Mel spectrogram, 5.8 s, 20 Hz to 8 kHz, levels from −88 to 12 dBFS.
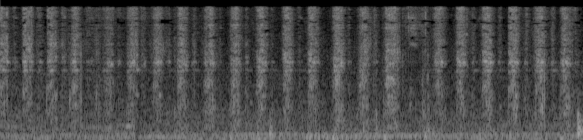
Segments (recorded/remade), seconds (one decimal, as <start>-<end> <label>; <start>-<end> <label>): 0.0-0.9 recorded; 0.9-1.7 remade; 1.7-3.9 recorded; 3.9-4.5 remade; 4.5-5.8 recorded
